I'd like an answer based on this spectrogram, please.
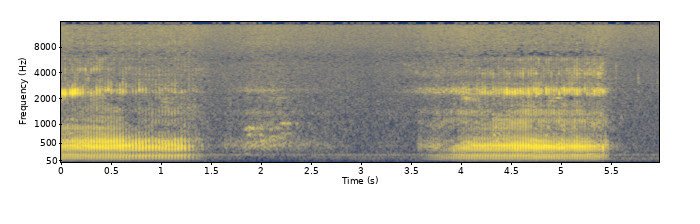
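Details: Sleeping dog giving two deep, rattling snores, each about one and a half seconds long and a few seconds apart, with soft breathing in the quiet gap.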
